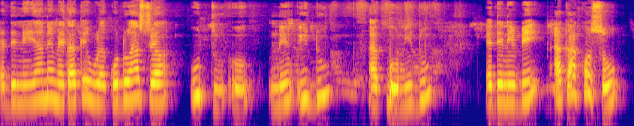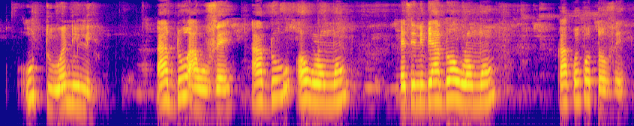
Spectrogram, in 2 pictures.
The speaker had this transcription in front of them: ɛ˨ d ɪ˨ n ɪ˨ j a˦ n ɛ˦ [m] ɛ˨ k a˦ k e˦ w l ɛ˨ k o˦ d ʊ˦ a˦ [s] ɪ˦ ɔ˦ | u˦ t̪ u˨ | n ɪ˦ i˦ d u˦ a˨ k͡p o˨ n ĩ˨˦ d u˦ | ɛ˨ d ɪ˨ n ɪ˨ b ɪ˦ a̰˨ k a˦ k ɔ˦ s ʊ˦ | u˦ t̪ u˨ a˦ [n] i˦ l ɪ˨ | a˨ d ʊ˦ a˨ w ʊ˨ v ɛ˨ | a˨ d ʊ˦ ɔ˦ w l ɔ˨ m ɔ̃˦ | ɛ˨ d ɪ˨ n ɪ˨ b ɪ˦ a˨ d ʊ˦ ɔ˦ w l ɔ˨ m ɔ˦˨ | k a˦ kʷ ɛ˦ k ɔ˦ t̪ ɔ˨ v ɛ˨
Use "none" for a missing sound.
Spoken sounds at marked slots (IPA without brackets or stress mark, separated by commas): m, s, n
